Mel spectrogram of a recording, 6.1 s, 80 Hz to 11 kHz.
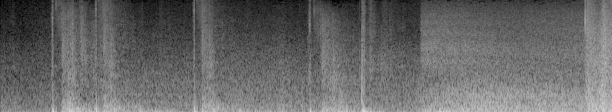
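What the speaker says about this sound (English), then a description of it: "The 4-inch gun hits the funnel." Naval guns firing in the warship battle game Ultimate Admiral: Dreadnoughts: four or five heavy, booming reports spaced a second or so apart over a steady rumbling sea-like wash.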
